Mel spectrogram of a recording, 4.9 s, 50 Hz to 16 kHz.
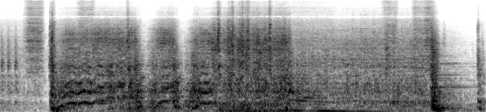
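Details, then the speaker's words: Abandoned 1970 Ford F600 U-Haul truck that sat about 30 years, start attempt: starter churns several seconds with a low labouring whir, engine never catches; cranks, no start. Spark questioned. "How come it's not like in the TV shows where it just starts right up?"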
